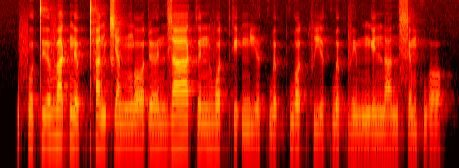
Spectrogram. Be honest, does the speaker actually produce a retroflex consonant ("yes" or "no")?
no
